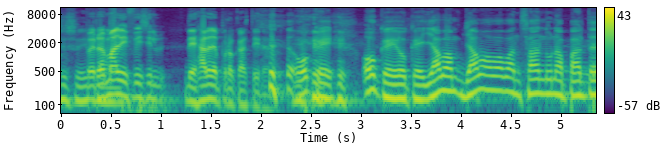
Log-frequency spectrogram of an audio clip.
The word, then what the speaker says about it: procrastinar: lo que pasa es con la r que está entre la c y la a tú no la dices cuando estás diciendo la palabra correcto pero si se escribe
